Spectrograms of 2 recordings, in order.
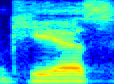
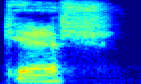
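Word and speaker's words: geas: I know some people pronounce it Gies. It's a Celtic word. It's pronounced Gesh or Geese. Some people pronounce it Geese. No, not a fan of that.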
